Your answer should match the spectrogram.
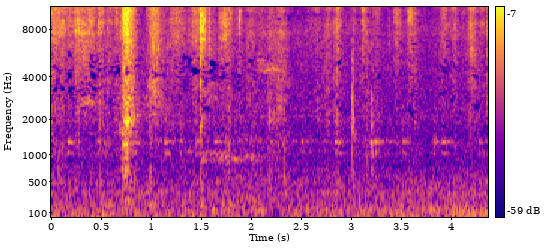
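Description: Shoelaces of a trail-running shoe being pulled and tied into a knot: faint rustling and scratching of the laces, with a light click about three-quarters of a second in.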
